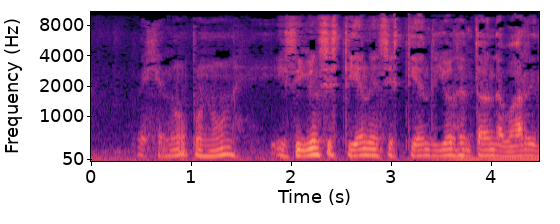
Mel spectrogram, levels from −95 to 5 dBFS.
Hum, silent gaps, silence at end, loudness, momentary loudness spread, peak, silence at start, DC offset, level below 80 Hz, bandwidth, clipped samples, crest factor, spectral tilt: none; none; 0 s; -23 LUFS; 15 LU; -4 dBFS; 0 s; under 0.1%; -40 dBFS; 11 kHz; under 0.1%; 18 dB; -4.5 dB/octave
